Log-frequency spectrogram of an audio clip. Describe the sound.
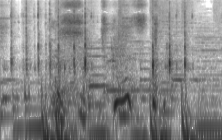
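Typing on a computer keyboard during a game: a quick, uneven run of clicky keystrokes, with several louder taps among the softer ones.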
